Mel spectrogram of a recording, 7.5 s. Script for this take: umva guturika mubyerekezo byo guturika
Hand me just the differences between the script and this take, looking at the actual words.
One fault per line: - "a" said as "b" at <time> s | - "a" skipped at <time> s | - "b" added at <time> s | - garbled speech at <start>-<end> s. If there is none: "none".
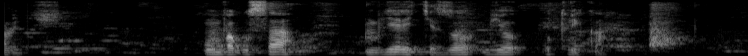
- "guturika" said as "gusa" at 2.4 s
